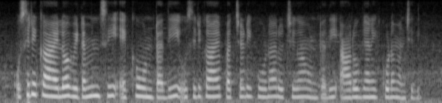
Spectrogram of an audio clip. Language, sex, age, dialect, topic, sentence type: Telugu, female, 25-30, Telangana, agriculture, statement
